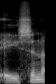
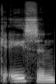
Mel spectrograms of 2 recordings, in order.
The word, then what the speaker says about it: Aisen: Mark Aisen, I'm going to pronounce it Aisen, I think that's it, A-I-S-E-N, was arrested near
